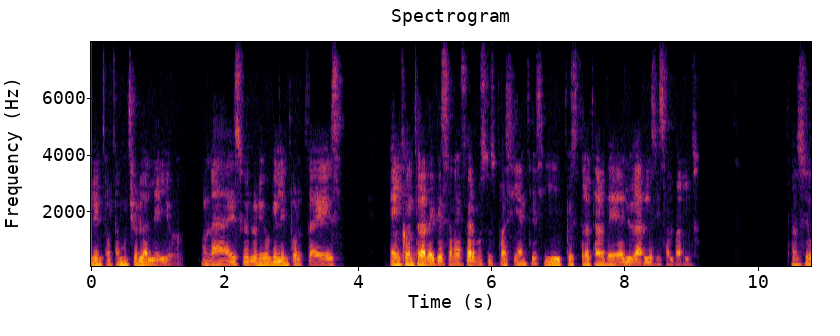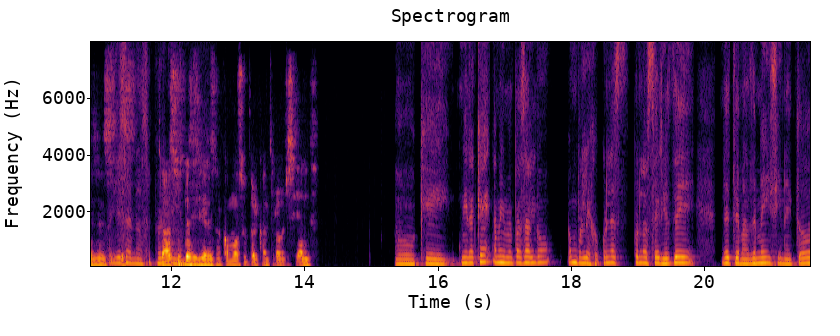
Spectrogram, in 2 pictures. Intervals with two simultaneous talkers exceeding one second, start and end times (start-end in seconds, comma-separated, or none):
11.0-12.5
